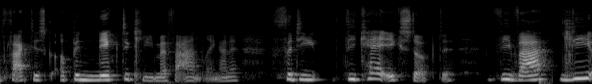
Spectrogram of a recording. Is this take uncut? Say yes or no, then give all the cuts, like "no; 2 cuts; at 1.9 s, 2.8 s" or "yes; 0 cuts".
yes; 0 cuts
